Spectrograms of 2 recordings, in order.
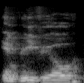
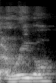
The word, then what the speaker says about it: Erivo: My thing with Enrivo, is that how you say her name? Cynthia Erivo.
